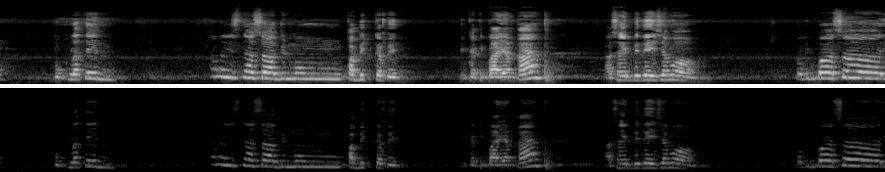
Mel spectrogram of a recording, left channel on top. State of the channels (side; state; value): right; quieter; 20.8 dB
